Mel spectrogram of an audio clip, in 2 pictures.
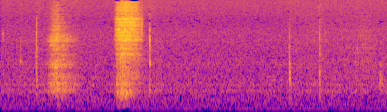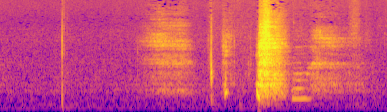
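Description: A few sharp, breathy sneezes, the last one loud and forceful, with short inhalations before them.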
